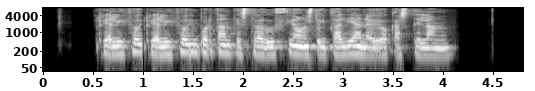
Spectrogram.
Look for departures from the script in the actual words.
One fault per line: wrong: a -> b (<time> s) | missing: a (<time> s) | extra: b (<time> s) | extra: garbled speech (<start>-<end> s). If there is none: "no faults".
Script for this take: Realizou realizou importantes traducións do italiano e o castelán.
no faults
